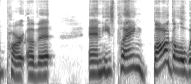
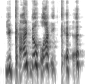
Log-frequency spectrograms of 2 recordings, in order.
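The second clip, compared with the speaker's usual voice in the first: laughing; 13 semitones higher than usual. Real, not acted. Giggling at own confession.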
